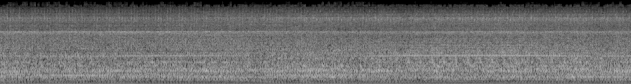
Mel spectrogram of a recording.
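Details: Ford Escort 2.0L at idle: constant high-pitched hiss and whir over little low-end rumble; abnormal engine noise of unclear cause.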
